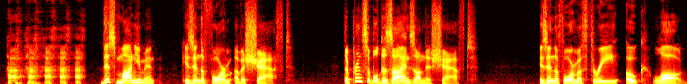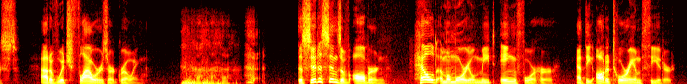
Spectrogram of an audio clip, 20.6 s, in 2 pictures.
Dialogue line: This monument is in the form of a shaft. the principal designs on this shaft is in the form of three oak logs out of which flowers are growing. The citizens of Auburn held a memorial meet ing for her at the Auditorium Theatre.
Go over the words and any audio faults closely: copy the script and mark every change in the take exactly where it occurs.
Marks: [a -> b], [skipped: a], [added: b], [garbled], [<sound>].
[laugh] This monument is in the form of a shaft. the principal designs on this shaft is in the form of three oak logs out of which flowers are growing. [laugh] The citizens of Auburn held a memorial meet ing for her at the Auditorium Theatre.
